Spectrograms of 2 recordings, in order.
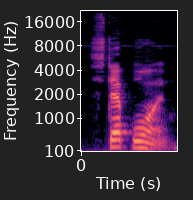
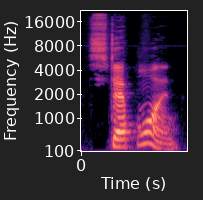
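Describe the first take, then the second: First: It is read flatly in a monotone. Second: It is read with lively, varied expression. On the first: "a very monotone voice" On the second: "with expression um, and prosody the way that it's meant to be read"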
